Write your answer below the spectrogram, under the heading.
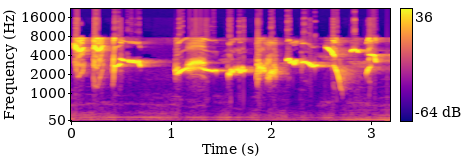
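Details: Lure song of a black-throated magpie-robin with canary fill-ins: a near-continuous run of warbled, swooping whistles broken by harsh clicks, each note short and bright, over low background hum.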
